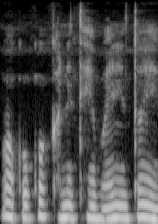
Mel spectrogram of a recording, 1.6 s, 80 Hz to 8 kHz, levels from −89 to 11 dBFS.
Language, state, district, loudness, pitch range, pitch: Idu Mishmi, Arunachal Pradesh, Lower Dibang Valley, -15 LUFS, 160-175 Hz, 165 Hz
